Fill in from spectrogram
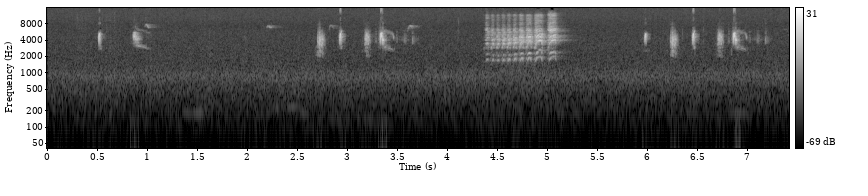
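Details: Bearded reedling in reed beds giving short, high, clear ping notes scattered through the clip, with one dense, buzzy, pulsed rattle lasting under a second near the middle.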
